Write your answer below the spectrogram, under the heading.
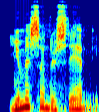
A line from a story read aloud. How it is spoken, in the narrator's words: said Dumbledore, still in the same calm tone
